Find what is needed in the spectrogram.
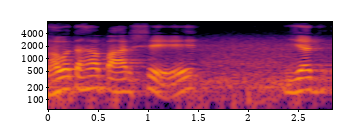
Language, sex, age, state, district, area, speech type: Sanskrit, male, 30-45, West Bengal, North 24 Parganas, urban, spontaneous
